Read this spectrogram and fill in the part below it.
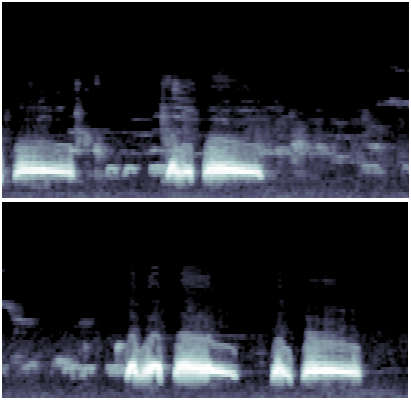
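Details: Caged decoy spotted dove calling to draw in wild doves. Mellow low coos come in two bursts, pairing short notes with longer steady coos. Quiet gaps fall between the bursts, with faint soft sounds in the background.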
